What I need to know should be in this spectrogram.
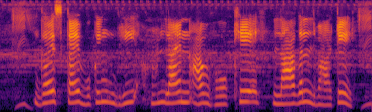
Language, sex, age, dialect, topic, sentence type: Bhojpuri, female, 18-24, Northern, banking, statement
